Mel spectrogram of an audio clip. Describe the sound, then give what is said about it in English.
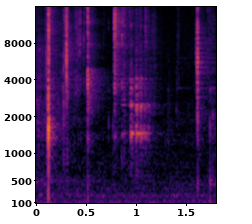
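Crisp crinkling and snapping as a foil zip strip is torn away from the neck of a spirit bottle being opened, a handful of sharp rips and crackles over a couple of seconds with no talking. “It's got a nice foil on the neck and a little zip strip here. Pull it off, get that.”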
